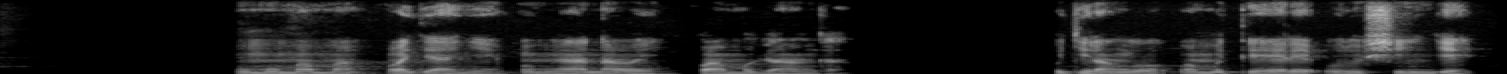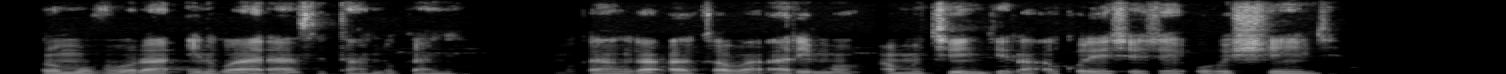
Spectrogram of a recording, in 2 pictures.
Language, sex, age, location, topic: Kinyarwanda, female, 18-24, Kigali, health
